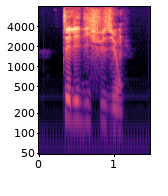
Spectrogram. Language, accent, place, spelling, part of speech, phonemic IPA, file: French, France, Lyon, télédiffusion, noun, /te.le.di.fy.zjɔ̃/, LL-Q150 (fra)-télédiffusion.wav
- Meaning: broadcasting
